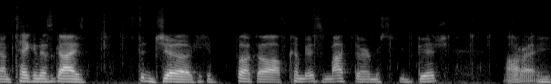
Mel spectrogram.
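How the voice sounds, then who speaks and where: A man with an American accent is heard. His pitch is medium and his pace is moderate. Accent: slight Southern-sounding. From Ohio, US. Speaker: podcast co-host. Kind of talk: casual chat. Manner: animated.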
